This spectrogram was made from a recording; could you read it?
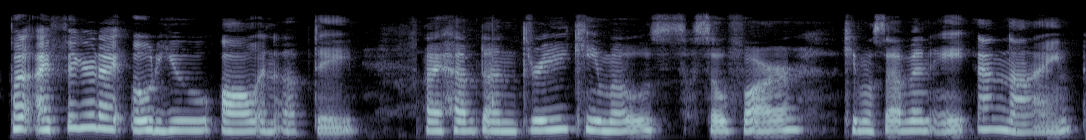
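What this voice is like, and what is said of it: Nasal, congested voice from cold. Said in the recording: “I have a cold, so I may sound a little nasally in this episode.”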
